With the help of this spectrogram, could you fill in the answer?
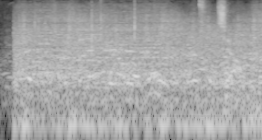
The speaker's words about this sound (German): Man hört es, es gab sogar Buhrufe in der Arena Trier nach dieser harten Klatsche für das Team.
